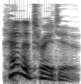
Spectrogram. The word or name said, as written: penetrative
